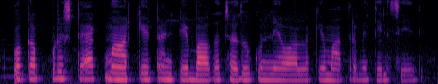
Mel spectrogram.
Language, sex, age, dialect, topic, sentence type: Telugu, female, 18-24, Central/Coastal, banking, statement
